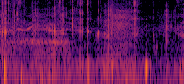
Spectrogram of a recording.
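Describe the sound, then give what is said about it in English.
Crisp crunching as a sweet potato candy is bitten into, a quick series of sharp cracks and chewing noises with one louder snap near the end, and no talking. “Let's crunch into it.”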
